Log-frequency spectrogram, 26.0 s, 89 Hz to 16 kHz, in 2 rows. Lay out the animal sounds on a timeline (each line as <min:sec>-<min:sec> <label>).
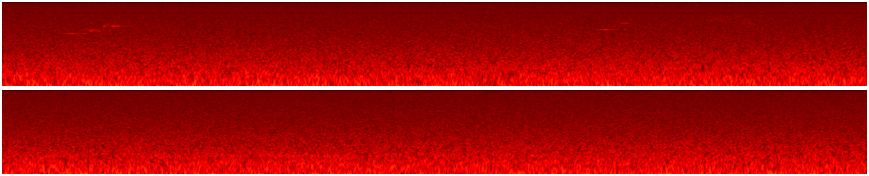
0:00.7-0:02.0 Hermit Thrush (Catharus guttatus)
0:08.9-0:09.6 Hermit Thrush (Catharus guttatus)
